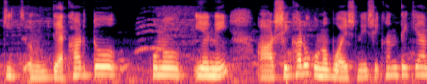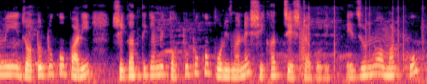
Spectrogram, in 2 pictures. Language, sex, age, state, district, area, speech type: Bengali, female, 18-30, West Bengal, Hooghly, urban, spontaneous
